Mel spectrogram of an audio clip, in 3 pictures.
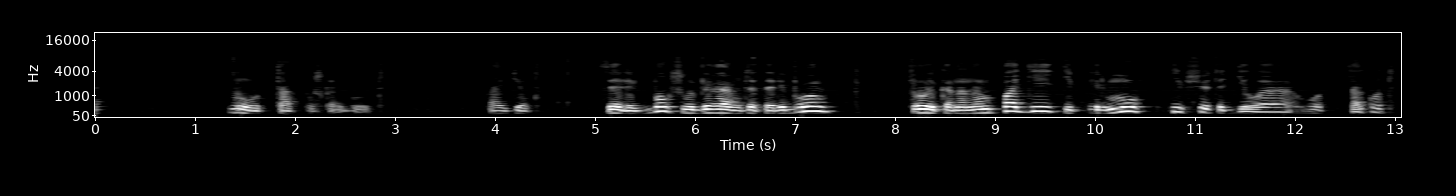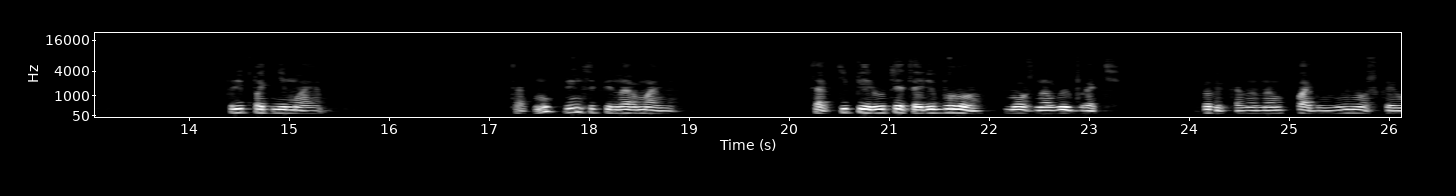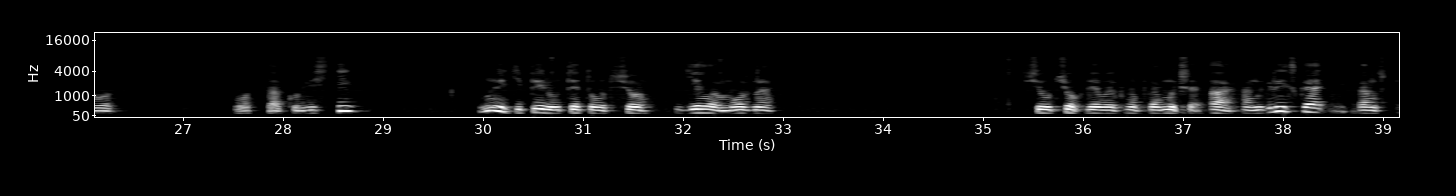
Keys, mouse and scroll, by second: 2.4 middle click, 4.7 click, 5.1 middle click, 6.5 click, 7.0 middle click, 8.1 KP_3, 9.8 click, 11.0 click, 15.1 middle click, 16.7 middle click, 17.4-17.9 scroll up 2, 17.9 middle click, 19.3 scroll down 2, 20.7 middle click, 21.5 click, 22.0 middle click, 24.1 KP_3, 25.9 click, 29.2 middle click, 30.6 click, 34.2 middle click, 35.2 click, 35.6 middle click, 37.0 a, 39.0 click.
